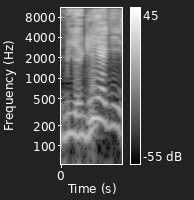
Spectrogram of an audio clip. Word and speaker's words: Miyagi: Alors, la région de Miyagi, comment ça se prononce ? – Miyagi, c'est ça, oui.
